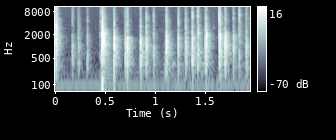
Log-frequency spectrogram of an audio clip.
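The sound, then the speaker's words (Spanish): Applause from a group of people: a loud burst of clapping at the start, then many rapid, sharp claps in a dense, uneven rhythm. “Las dije todas hoy, dejen de aplaudir.”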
